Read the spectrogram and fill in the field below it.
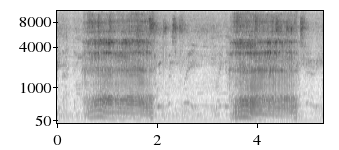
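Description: Two long, loud, rattling snores on breathing in, separated by quieter breathing; ordinary snoring.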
